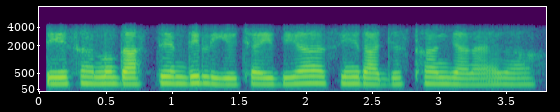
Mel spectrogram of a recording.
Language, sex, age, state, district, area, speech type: Punjabi, female, 18-30, Punjab, Tarn Taran, rural, conversation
